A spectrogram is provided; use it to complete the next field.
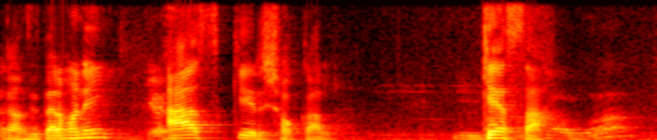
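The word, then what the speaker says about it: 今朝: তারপরে এটা হচ্ছে যে আজ, এখনকার কাঞ্জি ইমা, এরপরে এটা হচ্ছে আসার কাঞ্জি, তার মানে আজকের সকাল, কেসা। ইমা আসা না, এটা পুরো একসাথে দুইটা হবে কি কেসা।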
